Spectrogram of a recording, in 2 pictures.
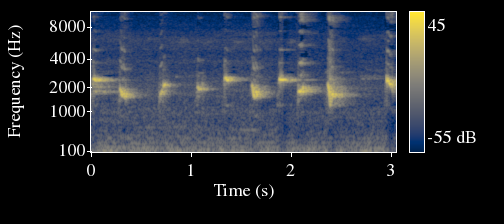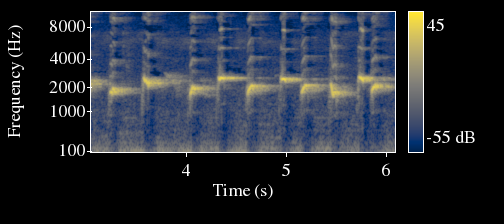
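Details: Tame yellow-vented bulbul singing vigorously: a rapid run of loud, clear whistled notes, each bending downward, repeated about three times a second with little pause, over a faint low hum.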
